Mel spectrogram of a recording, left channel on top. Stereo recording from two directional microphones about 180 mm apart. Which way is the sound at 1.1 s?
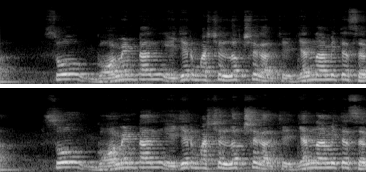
15° left (ahead or behind).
